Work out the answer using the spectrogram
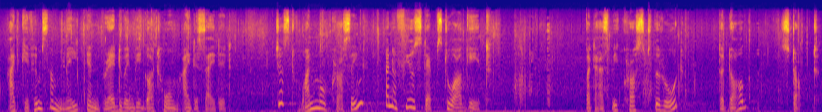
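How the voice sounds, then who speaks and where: A woman narrating a scripted first-person story in a gentle, reminiscing way. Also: deep voice, in a large hall, a little hiss or hum, rough recording.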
